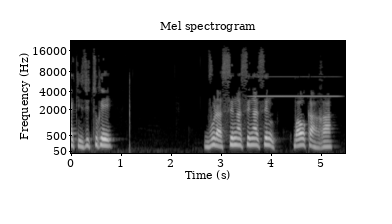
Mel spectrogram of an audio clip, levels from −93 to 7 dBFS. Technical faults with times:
0.00-5.48 generation loss
3.49-5.48 feedback whistle

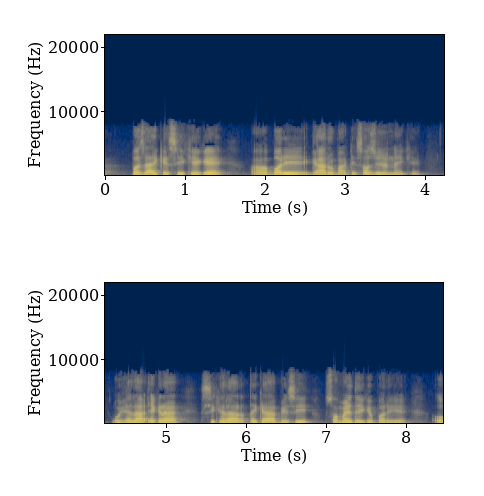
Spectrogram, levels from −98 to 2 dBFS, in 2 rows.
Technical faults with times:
none

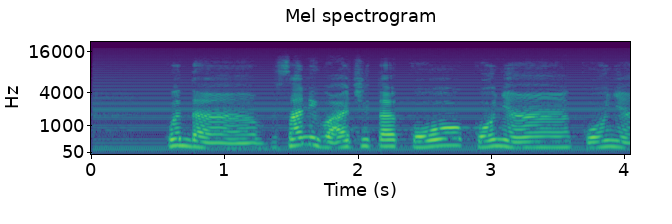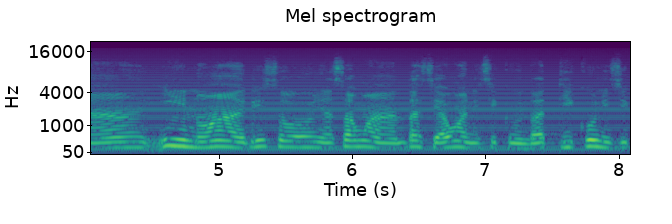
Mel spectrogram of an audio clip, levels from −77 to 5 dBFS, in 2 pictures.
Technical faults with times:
0.00-8.09 mains buzz
0.00-8.09 channel delay (comb filtering)

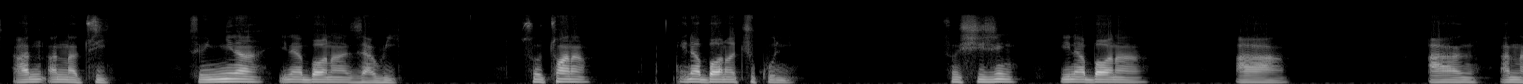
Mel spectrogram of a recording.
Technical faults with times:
0.00-15.23 4-bit ADPCM compression

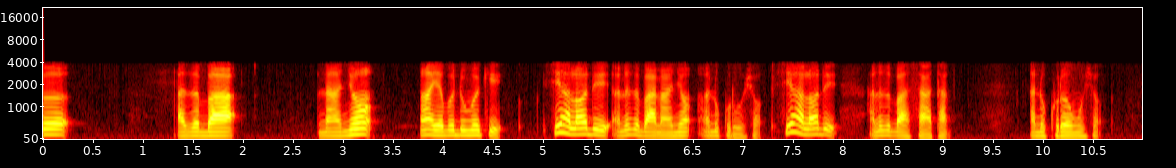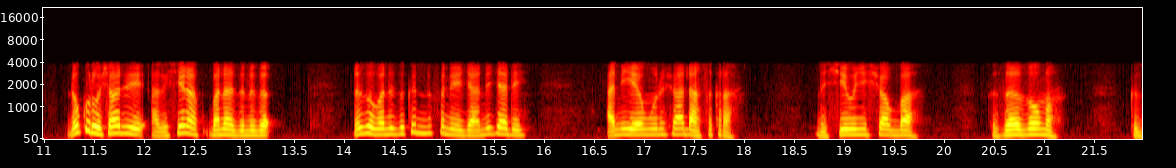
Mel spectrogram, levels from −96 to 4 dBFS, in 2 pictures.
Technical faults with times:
none

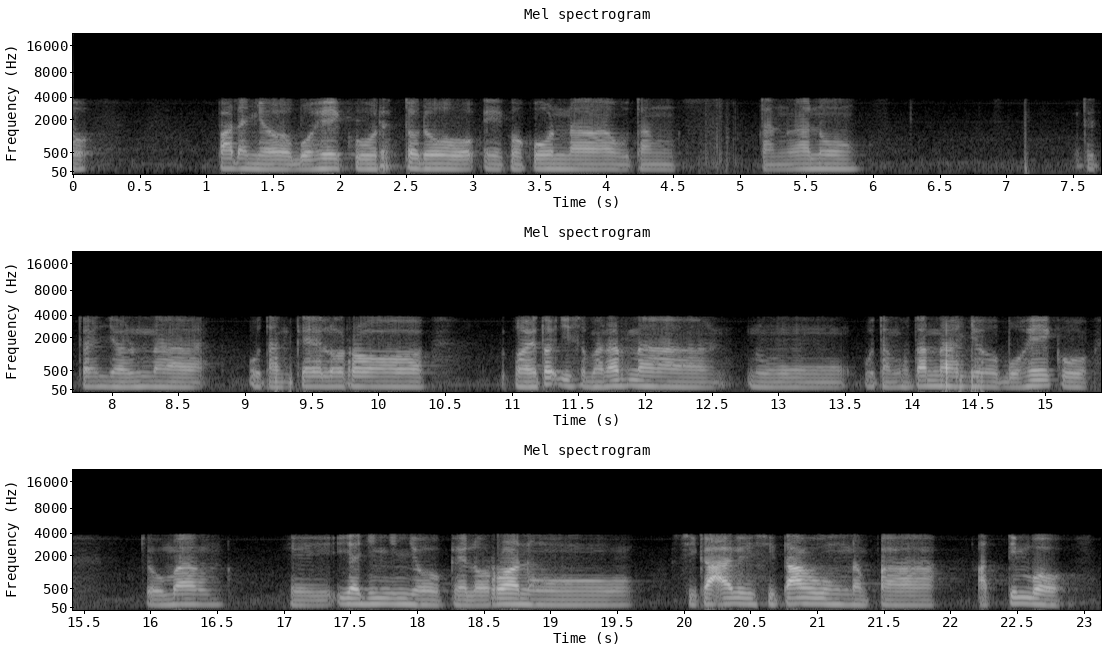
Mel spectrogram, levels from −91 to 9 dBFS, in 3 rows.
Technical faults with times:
4.69-5.02 bit errors on an ADPCM link
9.23-9.42 bit errors on an ADPCM link
14.23-14.55 bit errors on an ADPCM link

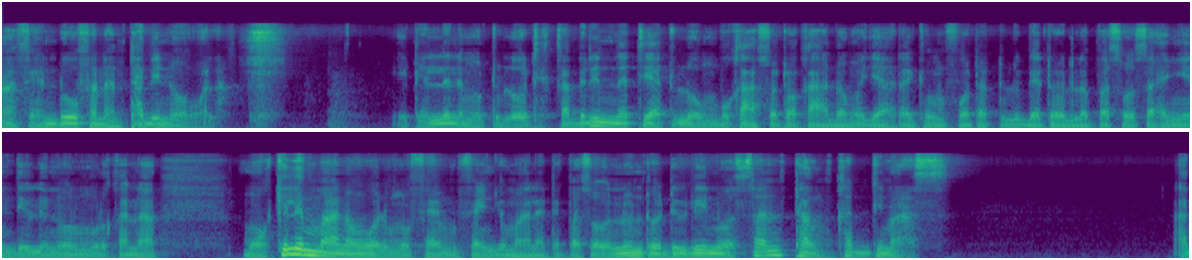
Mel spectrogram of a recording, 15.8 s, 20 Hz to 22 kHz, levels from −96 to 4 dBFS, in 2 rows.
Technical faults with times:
0.00-15.84 Nellymoser compression

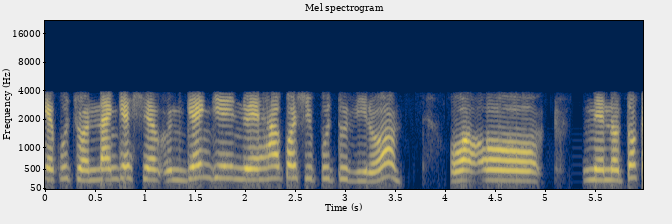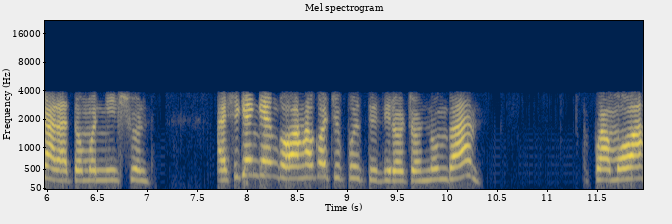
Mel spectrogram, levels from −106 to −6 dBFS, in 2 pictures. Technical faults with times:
0.00-11.97 G.729 codec

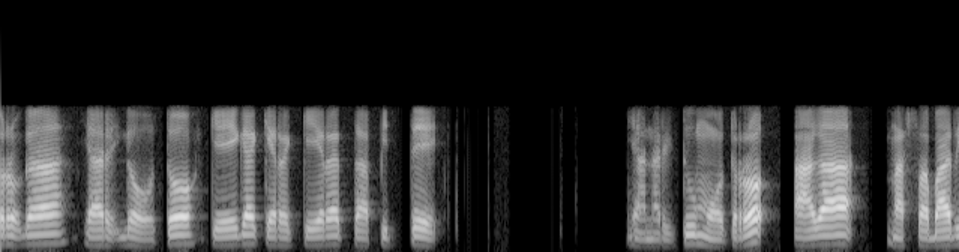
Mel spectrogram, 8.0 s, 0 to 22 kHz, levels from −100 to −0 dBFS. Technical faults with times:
none

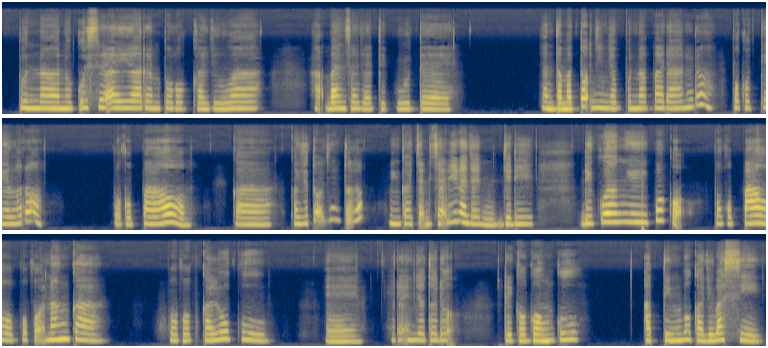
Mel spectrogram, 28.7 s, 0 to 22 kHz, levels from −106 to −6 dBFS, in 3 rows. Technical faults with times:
17.54-17.58 loud pop

